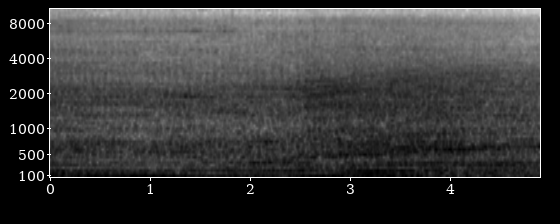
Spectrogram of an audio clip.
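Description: A transport van's engine rumbles steadily, its deep idle shifting partway through as the van carrying a man pulls away from a camp and drives off. No one speaks.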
